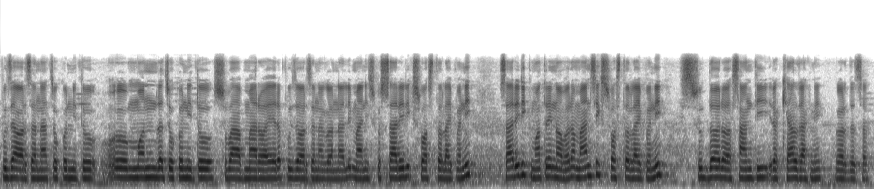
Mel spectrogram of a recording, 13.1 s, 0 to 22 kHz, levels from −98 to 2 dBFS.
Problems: background sounds at intervals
